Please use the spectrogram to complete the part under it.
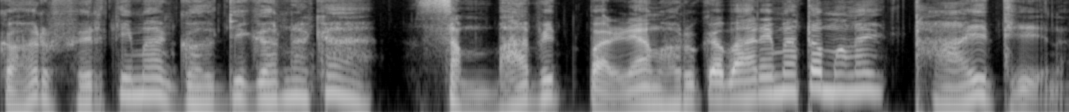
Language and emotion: Nepali, fearful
